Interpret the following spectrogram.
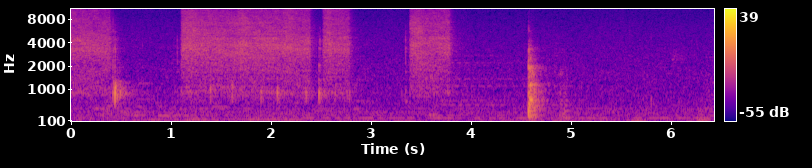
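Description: A mist spray bottle (360 Mist Sprayer) hissing out water onto a section of hair to wet it for detangling: a burst ending about half a second in, a long burst of over a second, a short one, and another short one near the four-second mark. A single sharp click follows about four and a half seconds in.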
